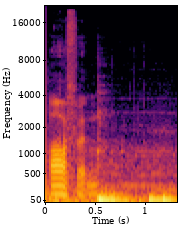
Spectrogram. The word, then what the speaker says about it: often: strong and brown uh record a pronunciation without te which despite its use in the 16th century by Elizabeth I seems to have been avoided by careful speakers in the 17th century which I take to mean that Elizabeth the first was uh unique in her time in saying often and that's good enough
